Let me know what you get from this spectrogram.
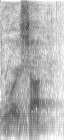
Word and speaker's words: Rorschach: Or what he also did, for those who have read Jordan Peele interviews, he says, well, it's sort of a Rorschach, how do you say it? – Rorschach.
